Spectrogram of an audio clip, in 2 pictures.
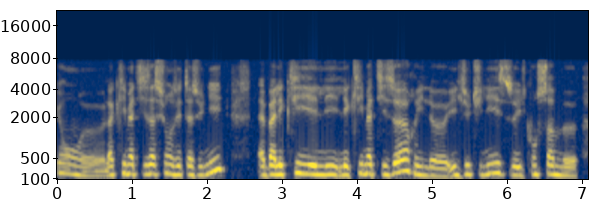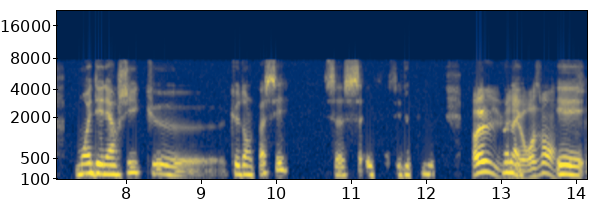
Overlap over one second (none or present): none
